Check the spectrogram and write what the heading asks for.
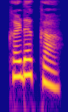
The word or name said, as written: ಕಡಕ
